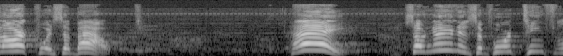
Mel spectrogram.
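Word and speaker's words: נון: uh letter and that letter is is just pronounced noon and so i always i i get off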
